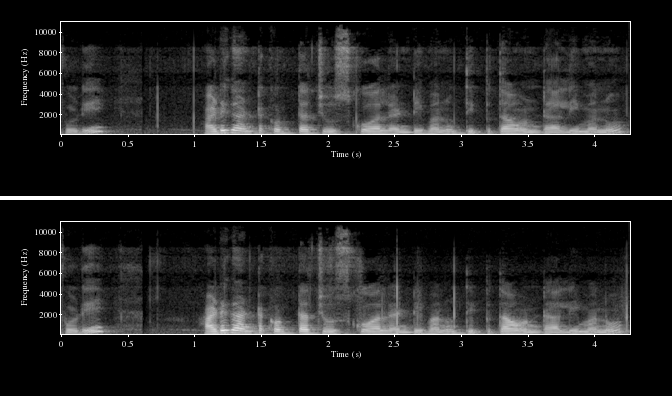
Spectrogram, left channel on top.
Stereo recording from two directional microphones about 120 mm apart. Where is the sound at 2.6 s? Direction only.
35° left (ahead or behind).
